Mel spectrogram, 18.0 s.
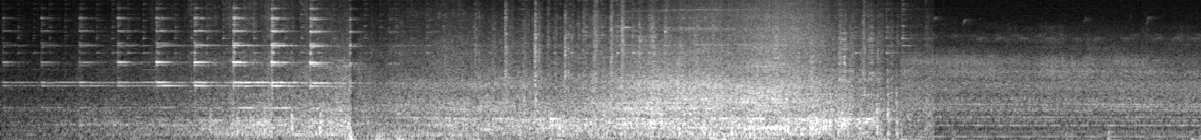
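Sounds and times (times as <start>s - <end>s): train rolling past: 0.0s - 18.0s
wheel clicks over rail joints: 7.1s - 10.5s.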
